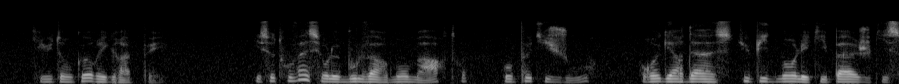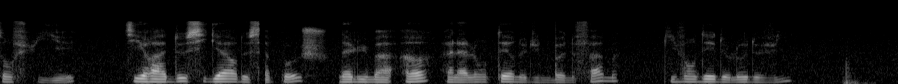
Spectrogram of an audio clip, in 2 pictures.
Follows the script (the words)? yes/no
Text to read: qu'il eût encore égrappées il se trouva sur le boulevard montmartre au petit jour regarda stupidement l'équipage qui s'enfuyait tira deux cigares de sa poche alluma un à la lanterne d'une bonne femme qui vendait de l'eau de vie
yes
